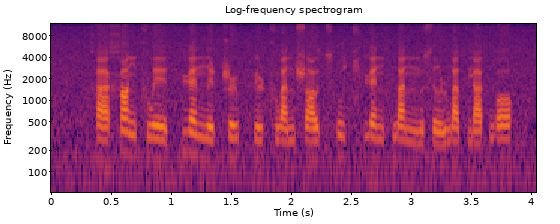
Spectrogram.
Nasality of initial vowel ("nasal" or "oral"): oral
